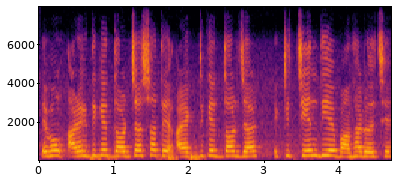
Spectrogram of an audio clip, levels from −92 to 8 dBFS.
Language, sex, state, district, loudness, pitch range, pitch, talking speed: Bengali, female, West Bengal, Malda, -12 LUFS, 235-270 Hz, 250 Hz, 155 wpm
